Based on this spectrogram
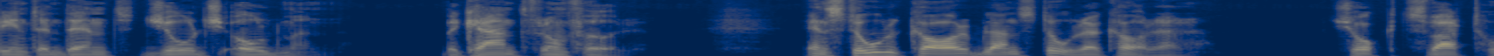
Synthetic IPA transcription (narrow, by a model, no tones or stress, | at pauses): ɪnt̪ɛnd̪ɛnt̪joːɖʂɔld̪ma̰n | bɛkʰant̪fɾɔnfœ̰ɾ | ɛnst̪uːɾkʰɑːɾbland̪st̪uːɾakʰɑːɾa̰ɾ | ɕɔkt̪svaʈːh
